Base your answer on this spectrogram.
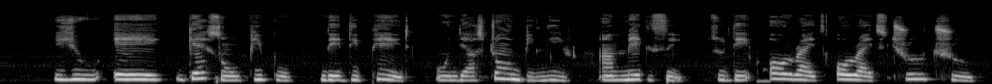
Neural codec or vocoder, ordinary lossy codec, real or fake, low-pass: none; none; real; none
